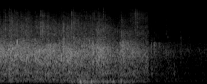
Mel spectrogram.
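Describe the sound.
An audience applauds to welcome a guest speaker to the stage with a dense, steady clatter of many clapping hands that holds for about a second and a half, then quickly thins and fades away.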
